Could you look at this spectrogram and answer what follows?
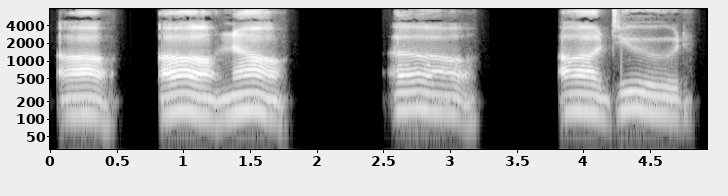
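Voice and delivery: high, dismayed oh no, dude; disgusted disbelief; horrified oh no. Real, not acted. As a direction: recoil at the creepy line. Reacting to kidnap joke.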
